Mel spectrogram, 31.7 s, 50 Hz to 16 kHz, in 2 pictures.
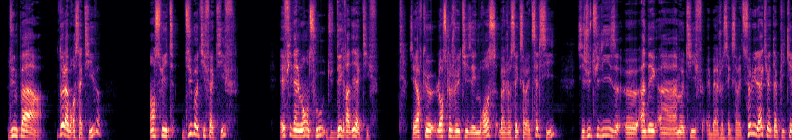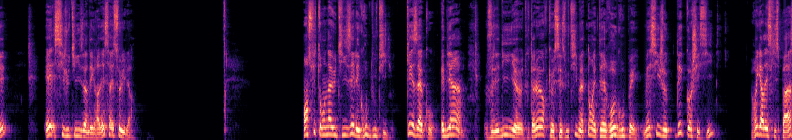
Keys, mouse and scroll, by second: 30.1 click.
